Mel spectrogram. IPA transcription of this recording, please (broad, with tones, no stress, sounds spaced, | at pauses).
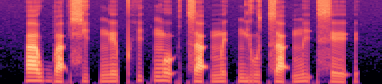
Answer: a˦ w b a˨ ʔ ɕ i˨ k̚ ŋ e˧ pʰ i˦ k̚ m o˦ ʔ t͡s a˨ ʔ m e˦ k̚ ŋ j u˧ t͡s a˨ ʔ m i˦ ʔ s e˨ ʔ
